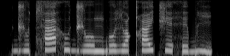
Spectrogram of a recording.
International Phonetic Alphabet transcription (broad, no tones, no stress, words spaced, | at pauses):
d͡ʒut͡sʰahu d͡ʒo mbozuqʰet͡ʃe hebi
